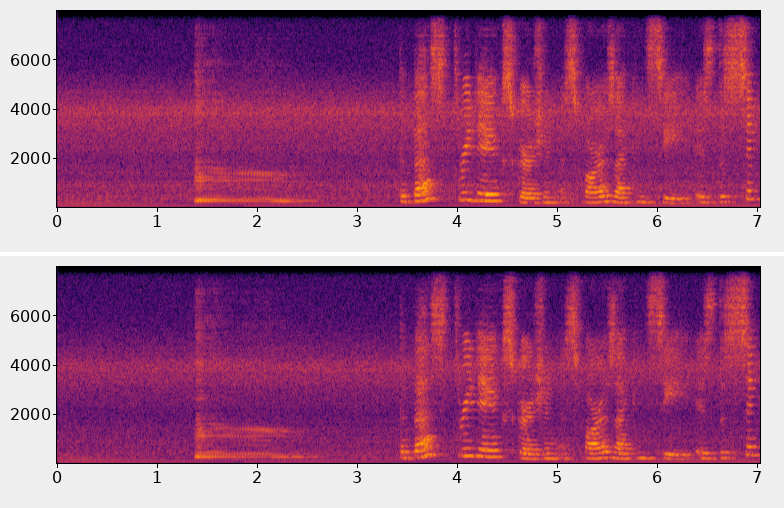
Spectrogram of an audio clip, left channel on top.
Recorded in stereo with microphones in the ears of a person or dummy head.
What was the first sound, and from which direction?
Cutlery clinking, 70° left (ahead or behind).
